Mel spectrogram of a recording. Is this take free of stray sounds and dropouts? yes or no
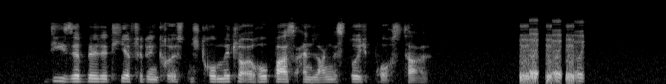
no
